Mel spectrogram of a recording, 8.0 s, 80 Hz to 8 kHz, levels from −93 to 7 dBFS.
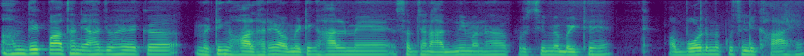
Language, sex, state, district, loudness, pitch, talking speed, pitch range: Chhattisgarhi, male, Chhattisgarh, Rajnandgaon, -21 LUFS, 135 Hz, 200 wpm, 130-145 Hz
